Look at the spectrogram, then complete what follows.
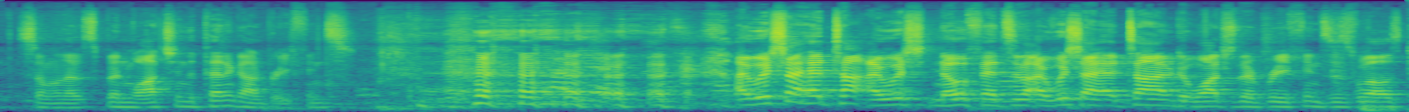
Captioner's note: laughter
